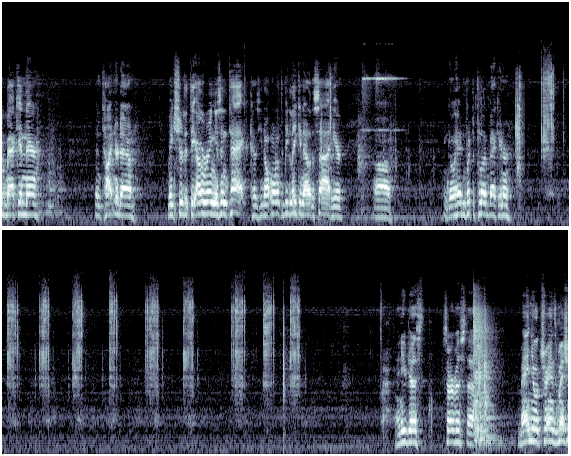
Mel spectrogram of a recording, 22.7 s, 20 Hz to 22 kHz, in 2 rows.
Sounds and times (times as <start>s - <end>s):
Speech: 0.0s - 0.8s, 1.9s - 6.8s, 8.8s - 10.2s, 19.2s - 20.9s, 21.7s - 22.6s.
